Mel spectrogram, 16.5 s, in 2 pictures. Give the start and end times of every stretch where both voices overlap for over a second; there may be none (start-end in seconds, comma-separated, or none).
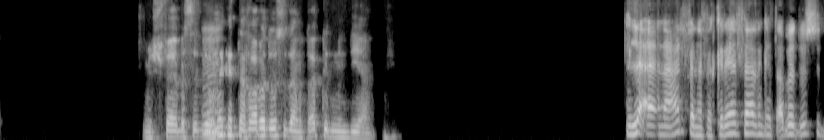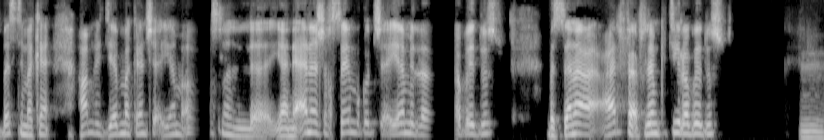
none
